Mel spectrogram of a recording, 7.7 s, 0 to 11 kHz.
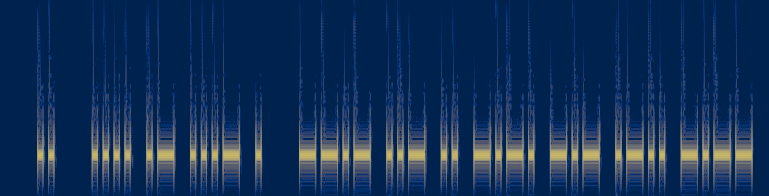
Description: Morse code, heard as a keyed tone, about 22 wpm, 700 Hz. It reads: I HAVE QUICKLY
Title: Pangram Challenge v2 - 22wpm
